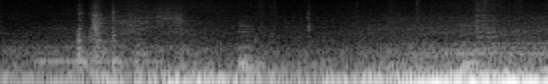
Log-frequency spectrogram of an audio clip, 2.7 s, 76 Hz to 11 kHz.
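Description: Steady low rumble inside a car while driving around 9 in the morning, with engine and road noise droning throughout and swelling louder toward the end; a few faint clicks and rustles sit on top.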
